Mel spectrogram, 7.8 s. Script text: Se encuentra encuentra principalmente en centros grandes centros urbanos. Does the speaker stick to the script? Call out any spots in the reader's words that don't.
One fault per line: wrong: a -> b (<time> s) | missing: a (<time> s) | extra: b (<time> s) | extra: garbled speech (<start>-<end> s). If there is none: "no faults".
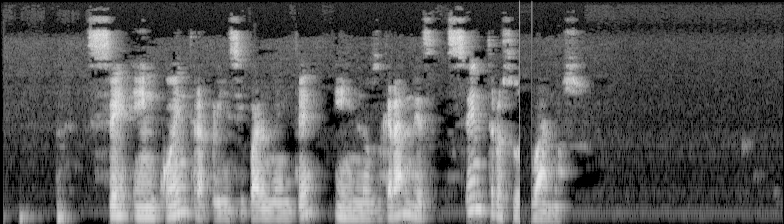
missing: encuentra (2.1 s)
wrong: centros -> los (3.6 s)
